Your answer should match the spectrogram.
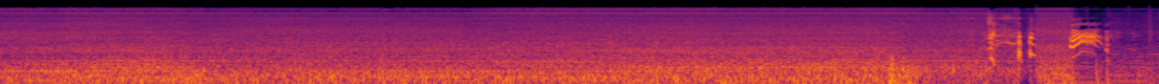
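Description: Steady rushing outdoor background noise with a low rumble, even throughout.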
